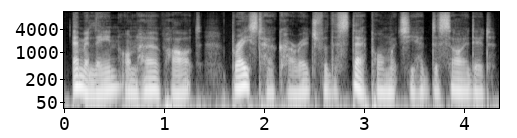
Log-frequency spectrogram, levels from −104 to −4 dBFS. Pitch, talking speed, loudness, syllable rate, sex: 95 Hz, 205 wpm, -21 LUFS, 5.9 syllables/s, male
